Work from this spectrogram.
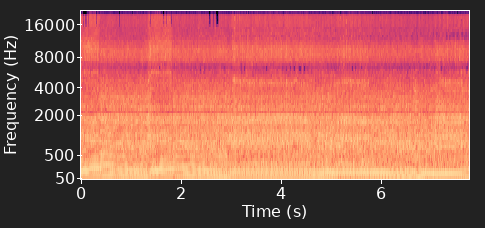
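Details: Old Detroit diesel on a rock crusher plant, first start in about 3.5–4 years after the starter solenoid was repaired, nearly running away at start: a deep diesel chug wavers briefly, then settles into a steady, smooth run with no knocks; runs normally.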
